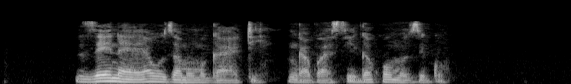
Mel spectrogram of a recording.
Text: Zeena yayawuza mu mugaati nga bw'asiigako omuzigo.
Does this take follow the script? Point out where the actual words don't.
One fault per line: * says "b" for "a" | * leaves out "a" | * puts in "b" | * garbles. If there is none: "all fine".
all fine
